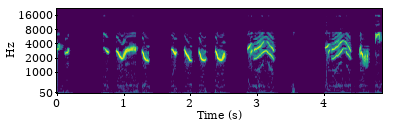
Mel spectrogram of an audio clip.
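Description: A song thrush sings bright, clear whistled phrases, some repeated two or three times in quick succession, with richer warbled flourishes between short pauses.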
